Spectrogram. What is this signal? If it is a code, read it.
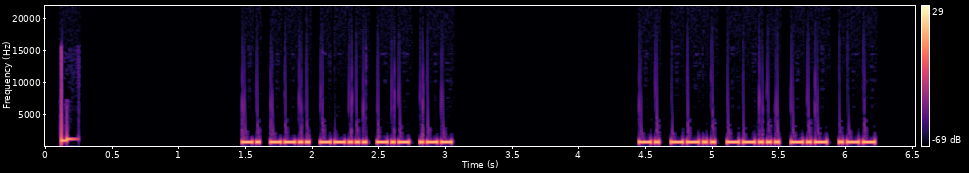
Morse code, heard as a keyed tone, about 38 wpm, 700 Hz. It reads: NZ7KW NZ7KW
